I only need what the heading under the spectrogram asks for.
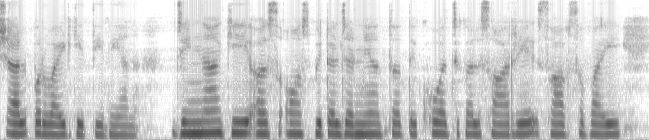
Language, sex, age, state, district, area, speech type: Dogri, female, 18-30, Jammu and Kashmir, Reasi, urban, spontaneous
